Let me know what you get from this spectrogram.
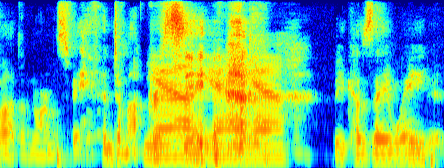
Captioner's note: laughing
